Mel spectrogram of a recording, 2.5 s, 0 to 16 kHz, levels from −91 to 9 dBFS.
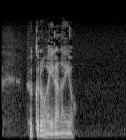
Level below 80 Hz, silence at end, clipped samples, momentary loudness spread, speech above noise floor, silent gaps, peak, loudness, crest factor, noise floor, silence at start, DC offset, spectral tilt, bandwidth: -52 dBFS; 1.05 s; under 0.1%; 21 LU; 41 dB; none; -2 dBFS; -20 LUFS; 20 dB; -60 dBFS; 0.05 s; under 0.1%; -6 dB/octave; 9.2 kHz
